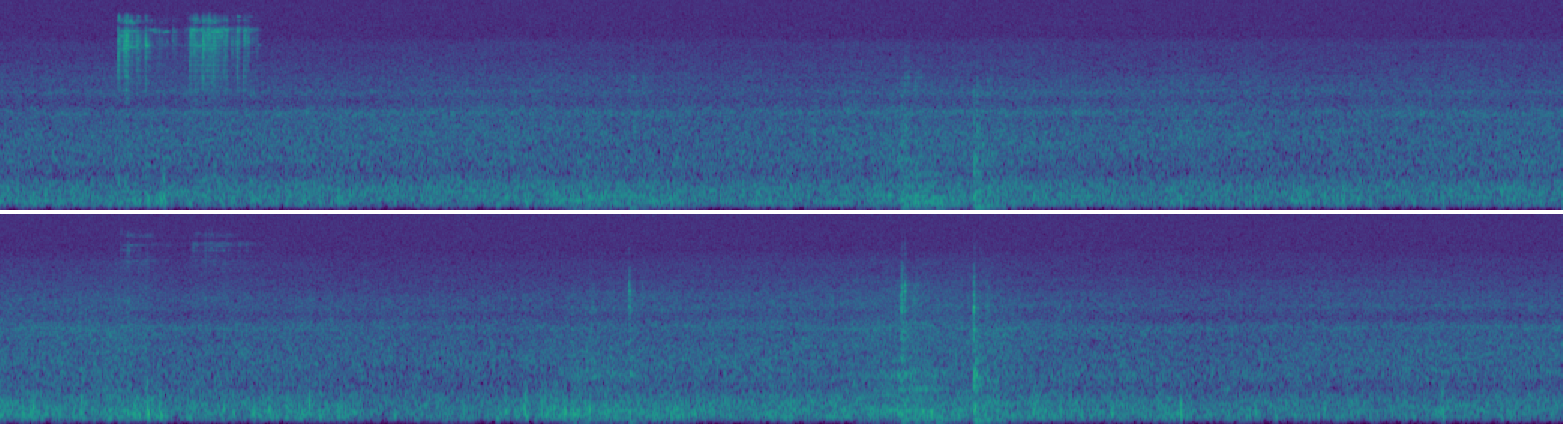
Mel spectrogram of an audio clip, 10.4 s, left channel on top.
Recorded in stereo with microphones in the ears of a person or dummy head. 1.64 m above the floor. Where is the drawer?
80° right, 8.5 m.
